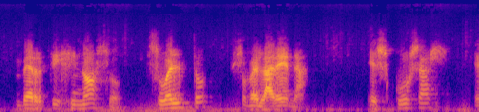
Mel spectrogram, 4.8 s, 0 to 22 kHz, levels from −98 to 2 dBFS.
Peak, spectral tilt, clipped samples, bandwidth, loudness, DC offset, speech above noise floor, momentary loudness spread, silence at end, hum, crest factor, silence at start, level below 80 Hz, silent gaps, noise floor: -2 dBFS; -4.5 dB/octave; under 0.1%; 19 kHz; -21 LUFS; under 0.1%; 32 dB; 20 LU; 0 s; none; 22 dB; 0.15 s; -54 dBFS; none; -55 dBFS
